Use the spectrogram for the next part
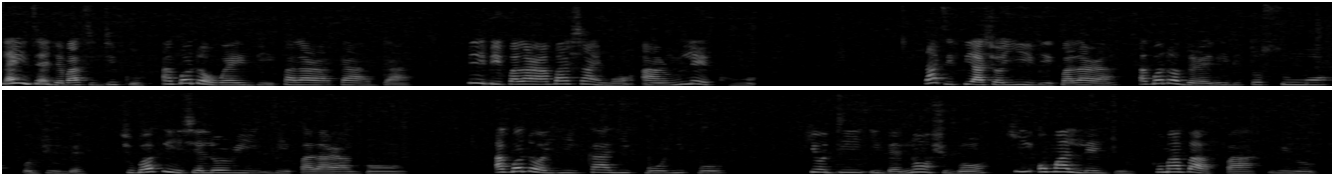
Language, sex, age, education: Yoruba, female, 15-29, tertiary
